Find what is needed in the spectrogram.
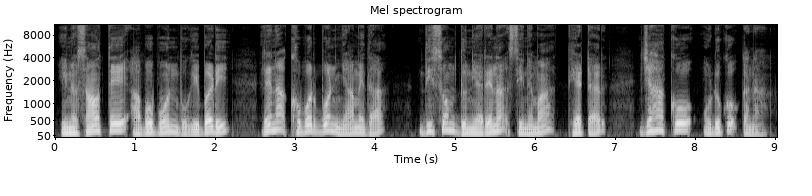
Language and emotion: Santali, neutral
